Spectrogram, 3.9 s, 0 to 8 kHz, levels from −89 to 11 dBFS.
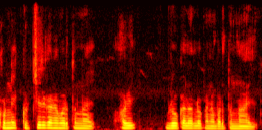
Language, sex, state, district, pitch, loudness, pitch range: Telugu, male, Telangana, Mahabubabad, 150 Hz, -18 LUFS, 140-160 Hz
